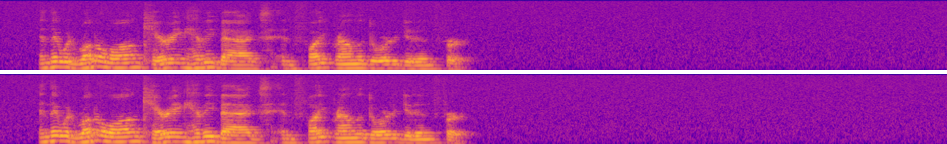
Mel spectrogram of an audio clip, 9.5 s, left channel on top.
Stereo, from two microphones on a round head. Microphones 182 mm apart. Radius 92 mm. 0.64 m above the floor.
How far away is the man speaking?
About 1.2 m.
